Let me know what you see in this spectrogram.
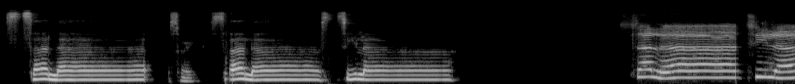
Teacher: The other option in this word is to pronounce the blank alif, okay, and elongate that last lam, make this into your alif mad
